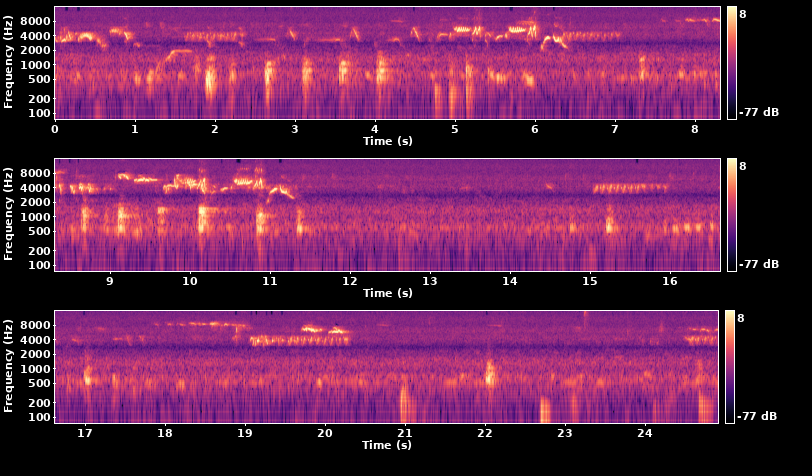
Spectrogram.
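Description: A small bird chirps and twitters nearby, outdoors.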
